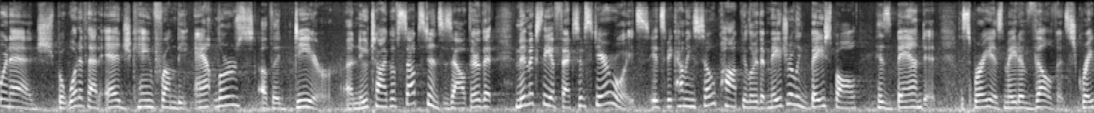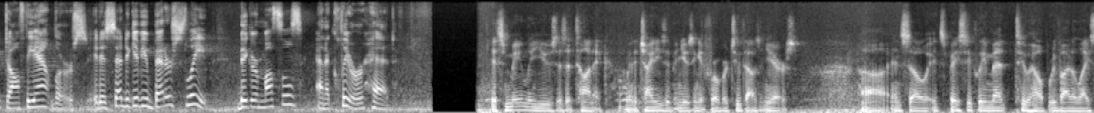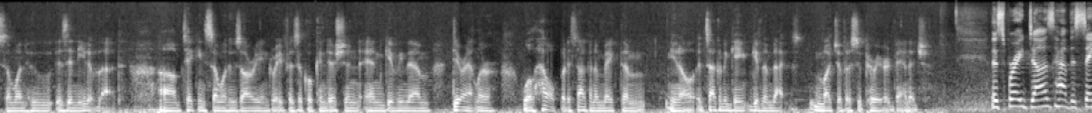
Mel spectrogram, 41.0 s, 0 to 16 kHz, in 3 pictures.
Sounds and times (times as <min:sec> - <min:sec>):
Speech: 0:19.8 - 0:23.6.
